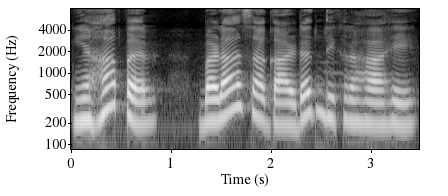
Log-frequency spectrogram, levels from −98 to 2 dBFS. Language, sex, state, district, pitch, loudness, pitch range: Hindi, female, Madhya Pradesh, Bhopal, 215 Hz, -15 LUFS, 195-245 Hz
